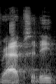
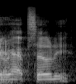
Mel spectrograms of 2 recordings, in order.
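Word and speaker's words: Rapsody: no nice with it I'm pretty sure you're saying her name wrong pretty sure it's Rhapsody but whatever well grab city what did I say rap Saudi oh that's because of old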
